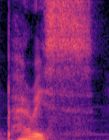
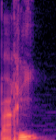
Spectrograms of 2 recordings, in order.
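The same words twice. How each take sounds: First: The final letter is pronounced at the end. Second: The final letter is silent at the end. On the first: The speaker calls it wrong. "Don't say Paris" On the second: The speaker calls it right. "do not pronounce them"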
